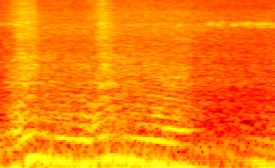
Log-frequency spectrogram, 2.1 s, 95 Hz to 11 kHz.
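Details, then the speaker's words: K-swapped supercharged K20 Civic wagon, warm at 188°F with fan on, IAT 111; quick rev then clean drop to a steady 1,000 rpm idle, down from 1,400 after adjusting the throttle body valve to close more; healthy idle. "but the good thing is I was able to get the idle down to 1,000 and uh all I did was adjust the the valve on the thought body to let the valve close a little bit more"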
